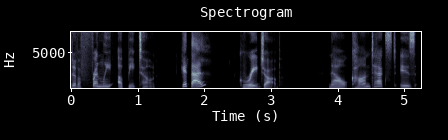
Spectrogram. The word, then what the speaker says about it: ¿Qué tal?: Notice the accent over the e and how the upside down question mark actually frames the sentence at the beginning. Let's try pronouncing that together out loud, keeping that pure e sound and that crisp a sound.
